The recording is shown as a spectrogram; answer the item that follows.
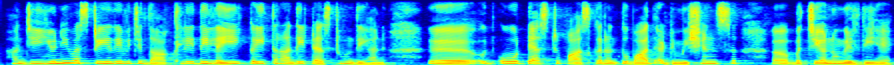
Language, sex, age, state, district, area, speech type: Punjabi, female, 30-45, Punjab, Amritsar, urban, spontaneous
